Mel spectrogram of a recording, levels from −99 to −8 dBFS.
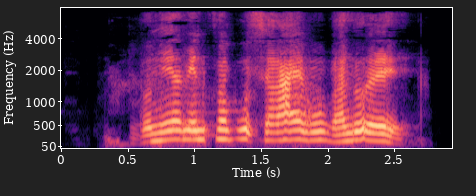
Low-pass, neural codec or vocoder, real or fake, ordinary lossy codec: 7.2 kHz; codec, 16 kHz in and 24 kHz out, 0.6 kbps, FireRedTTS-2 codec; fake; MP3, 48 kbps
